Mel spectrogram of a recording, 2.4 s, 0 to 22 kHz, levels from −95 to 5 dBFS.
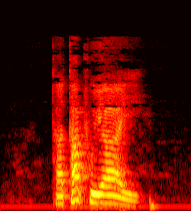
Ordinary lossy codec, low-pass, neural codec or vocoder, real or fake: AAC, 32 kbps; 10.8 kHz; none; real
